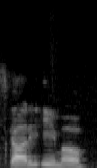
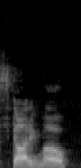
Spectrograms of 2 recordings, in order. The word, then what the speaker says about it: Scottye: Which, if anyone follows me on Twitter, my name is not Scotty emo. It is Scotty Mo. The problem is, I spell my name very weird. I spell it S-E-O-T-T-Y-E. Add more at the end, you get Scotty Mo.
